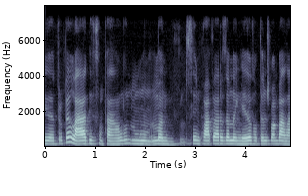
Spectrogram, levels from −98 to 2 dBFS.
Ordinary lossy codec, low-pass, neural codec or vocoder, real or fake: none; 7.2 kHz; autoencoder, 22.05 kHz, a latent of 192 numbers a frame, VITS, trained on one speaker; fake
